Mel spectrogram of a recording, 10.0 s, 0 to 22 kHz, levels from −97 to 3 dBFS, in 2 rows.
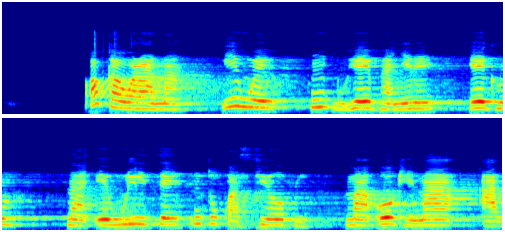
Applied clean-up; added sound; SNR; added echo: none; none; none; reverberation time 1.4 s.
